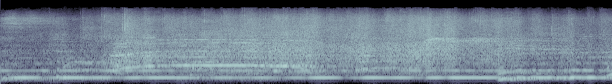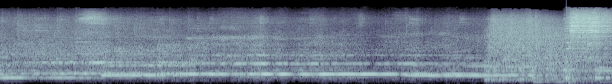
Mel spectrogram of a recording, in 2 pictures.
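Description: Live cumbia band in a slow, sparse passage of long held melodic notes that step and glide from pitch to pitch over light accompaniment. About eleven seconds in the full band with drums, bass and percussion comes back in.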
